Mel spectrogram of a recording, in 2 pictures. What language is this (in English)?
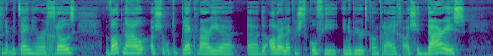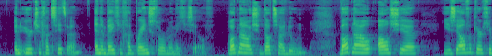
Dutch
